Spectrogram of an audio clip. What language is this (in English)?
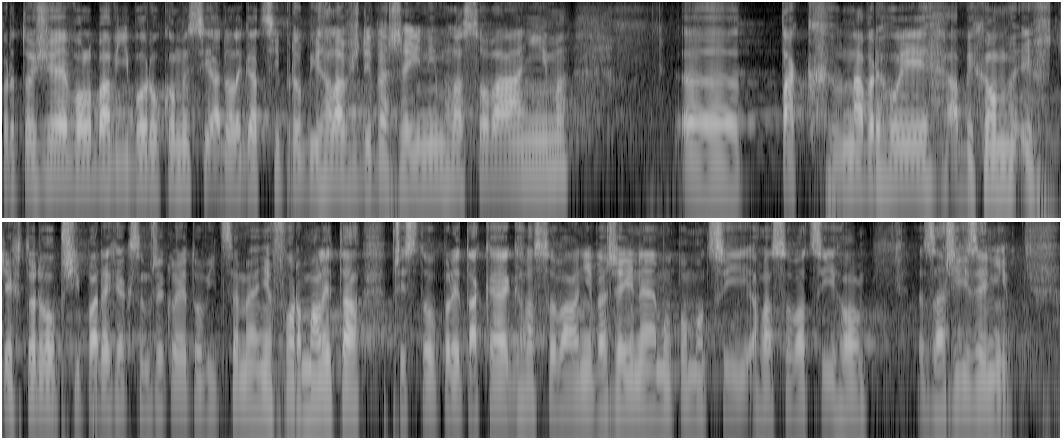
Czech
